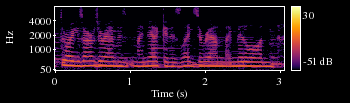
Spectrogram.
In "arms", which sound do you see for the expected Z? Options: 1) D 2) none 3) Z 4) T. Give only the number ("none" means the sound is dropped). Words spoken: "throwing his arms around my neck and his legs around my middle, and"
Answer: 3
